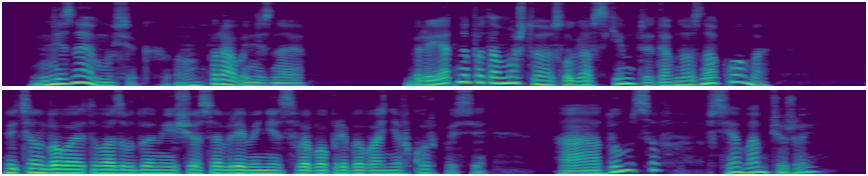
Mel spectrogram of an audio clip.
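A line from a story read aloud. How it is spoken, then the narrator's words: Quiet reply. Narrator (Russian): тихо отвечает бледная девушка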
